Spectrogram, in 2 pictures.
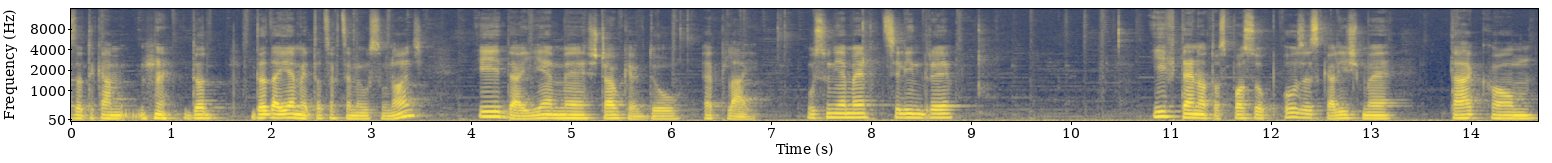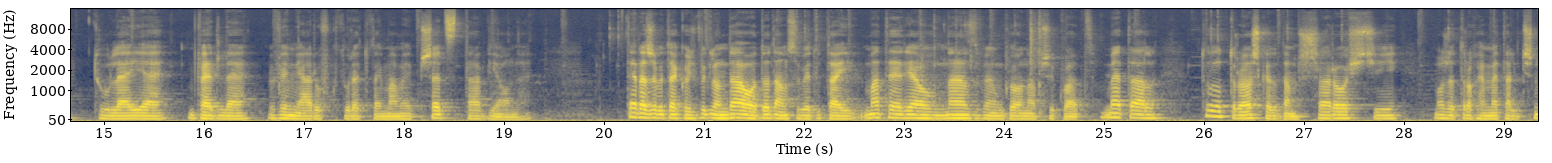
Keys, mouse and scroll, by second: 5.3-6.2 drag, 7.9 Delete, 9.1-16.7 middle drag, 20.0 click, 20.9 click, 21.8 click, 22.0 click, 26.0 click, 28.5-29.3 drag.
